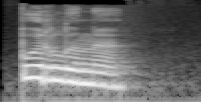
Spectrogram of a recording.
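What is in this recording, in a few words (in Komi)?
"пырлыны", Komi, female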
